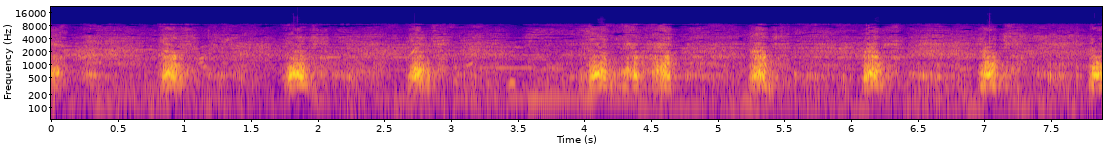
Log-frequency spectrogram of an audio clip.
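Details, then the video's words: Angry dog barking: short, harsh barks repeated roughly every second, steady and insistent, over a low background hum. "the dog is so angry"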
